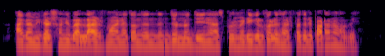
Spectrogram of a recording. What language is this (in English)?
Bangla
